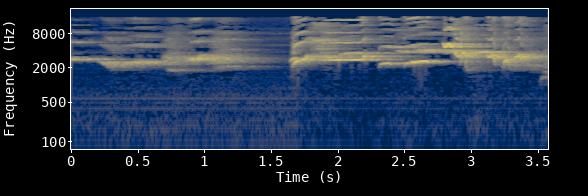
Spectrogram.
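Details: Oriental magpie-robin, song for stressed birds: a long, slightly falling whistle, brief pause, then a bright burst of layered whistled notes.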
